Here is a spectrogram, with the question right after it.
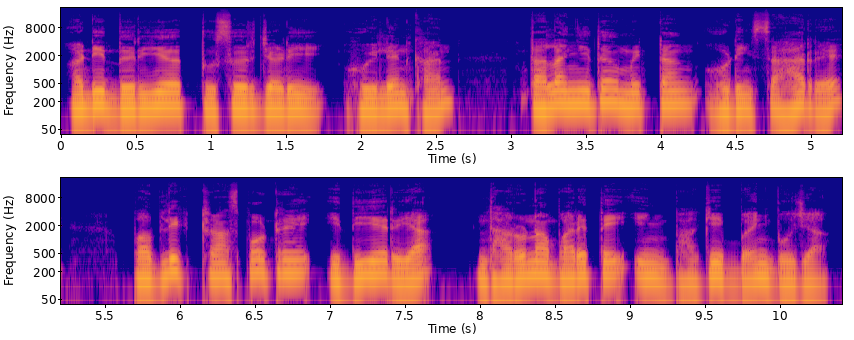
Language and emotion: Santali, fearful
